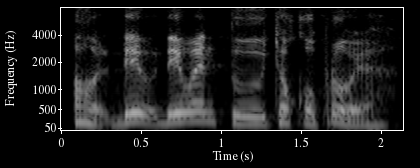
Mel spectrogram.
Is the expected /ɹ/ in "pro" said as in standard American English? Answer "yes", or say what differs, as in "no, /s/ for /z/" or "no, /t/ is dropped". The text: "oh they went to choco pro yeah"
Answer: yes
